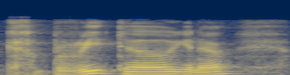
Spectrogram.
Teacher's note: there's a rolled R in there like cabrito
